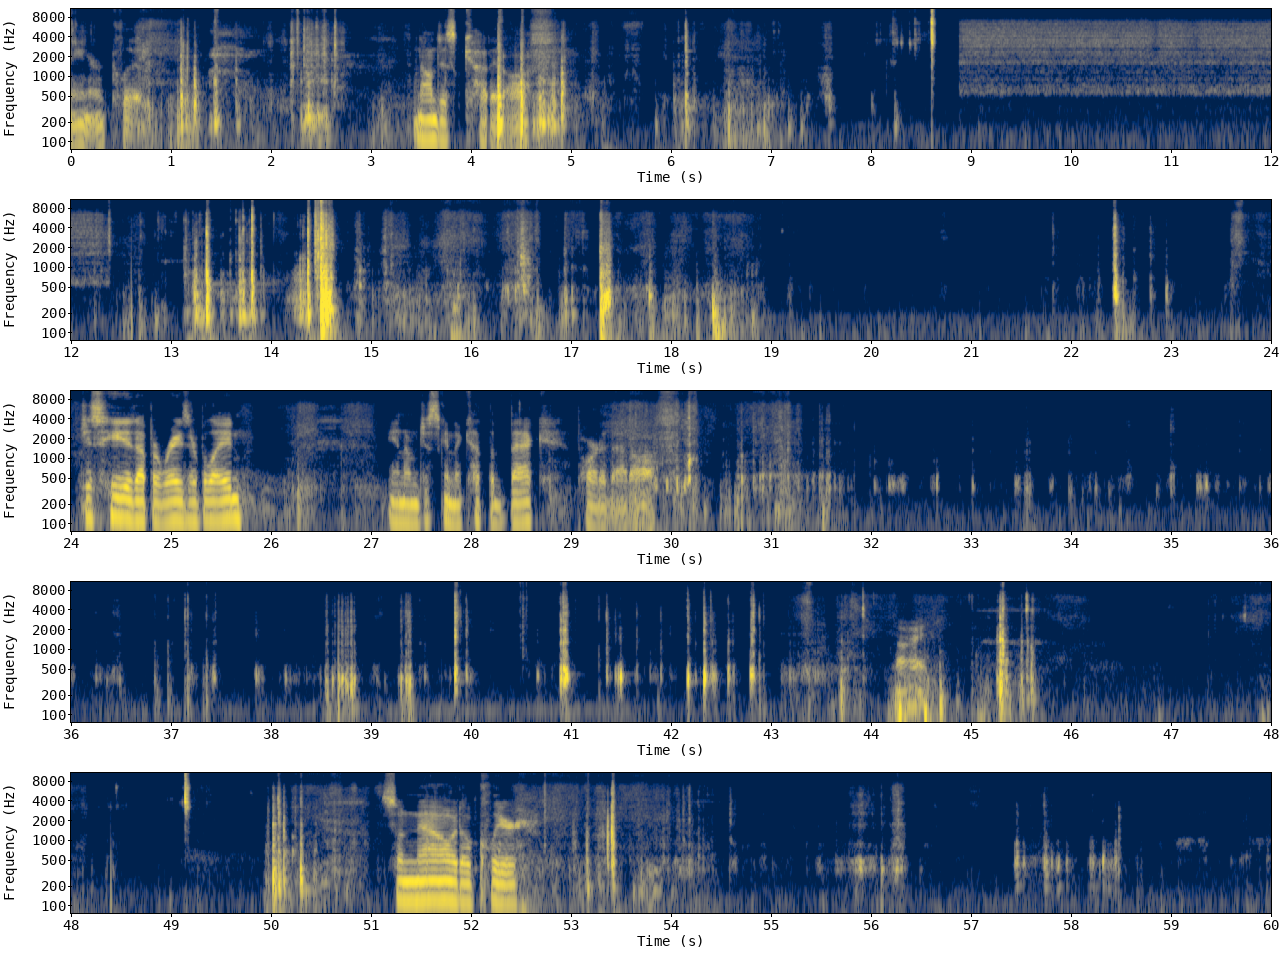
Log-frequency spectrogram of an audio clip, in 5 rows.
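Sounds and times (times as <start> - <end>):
plastic parts clicking and scraping: 1.0 - 2.8, 33.4 - 44.0.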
